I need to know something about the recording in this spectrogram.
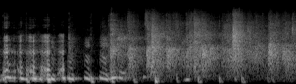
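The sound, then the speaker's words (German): A small group applauds with steady, overlapping claps that swell into a dense patter, while voiced laughter and chuckling run through the first second. “10 Applaus kann es auch, das hört man, ne?”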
